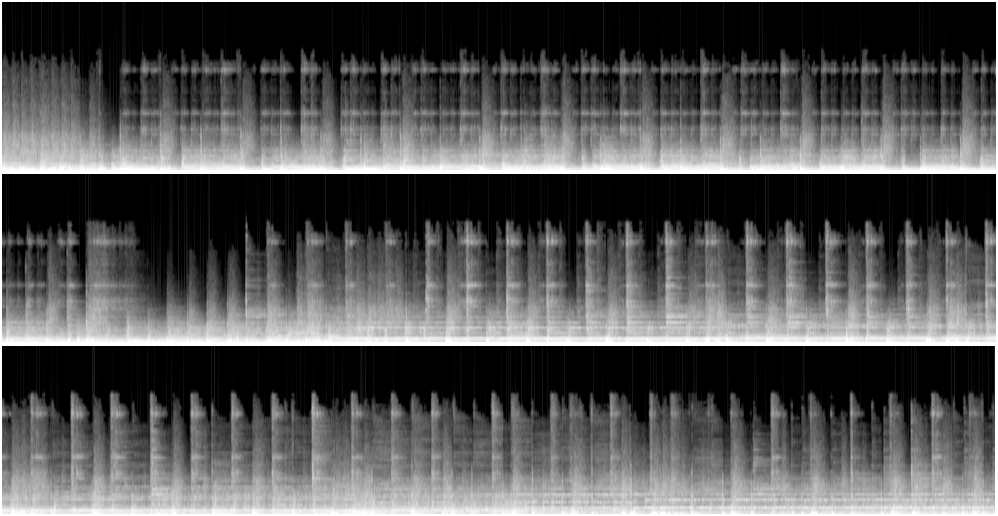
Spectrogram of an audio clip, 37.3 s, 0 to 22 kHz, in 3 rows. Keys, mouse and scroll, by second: 0.0-4.5 typing, 0.3 Tab, 0.4 alt+a, 0.5 scroll down 2, 0.8 click, 1.1 right click, 1.2 click, 2.2 click, 2.6 click, 2.8 ctrl+a, 2.9 scroll up 2, 3.6-5.1 drag, 4.2 scroll down 2, 5.7-6.9 drag, 6.9 scroll down 2, 7.1 `, 7.4 g, 7.8 click, 8.0 `, 11.0 click, 11.8 shift+s, 11.9 alt+a, 12.8-14.4 typing, 13.8 click, 14.0 scroll down 1, 15.2 click, 17.0 `, 17.4 Tab, 17.6 alt+a, 17.7 ctrl+r, 17.9 right click, 18.6 ctrl+b, 19.8 i, 21.8 click, 22.0-27.2 typing, 22.7 click, 23.0 click, 23.1-23.6 scroll down 2, 23.6 scroll up 1, 24.0 click, 24.3 ctrl+click, 24.4 scroll down 1, 25.4 click, 25.6 scroll up 1, 26.1 click, 26.4 ctrl+click, 27.0 ctrl+z, 27.8 Tab, 28.2 scroll up 2, 28.5 Tab, 28.6 ctrl+r, 29.2 Tab, 29.4 shift+r, 29.5 Tab, 29.9 x, 30.2 scroll down 2, 30.7 click, 31.0 ctrl+click, 31.3 x, 31.4 ctrl+r, 32.5 click, 32.6 scroll up 1, 33.0-36.6 typing, 33.1 click, 33.6 click, 33.8 alt+click, 34.0 ctrl+x, 34.0 scroll down 1, 35.3 click, 35.9 click, 36.5 Tab, 37.2 alt+h.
